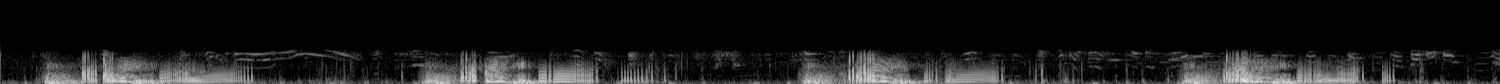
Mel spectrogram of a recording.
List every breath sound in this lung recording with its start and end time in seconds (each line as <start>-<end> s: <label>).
0.34-1.48 s: inhalation
0.34-1.48 s: crackles
1.52-2.56 s: exhalation
1.52-2.56 s: rhonchi
3.93-4.80 s: inhalation
3.93-4.80 s: crackles
4.80-6.05 s: exhalation
4.80-6.05 s: rhonchi
7.97-8.75 s: inhalation
7.97-8.75 s: crackles
8.75-10.13 s: exhalation
8.75-10.13 s: rhonchi
11.73-12.26 s: crackles
12.28-13.76 s: exhalation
